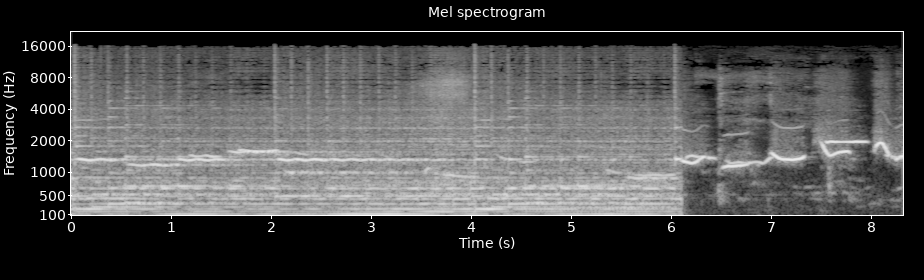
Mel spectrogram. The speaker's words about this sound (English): Wow. Getting the whistling down good. Yeah, stereo right there.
